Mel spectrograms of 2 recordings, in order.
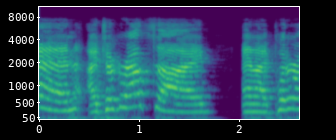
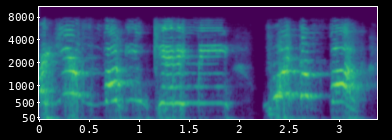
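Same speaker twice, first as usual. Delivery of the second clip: shocked outburst; 9 semitones higher than usual. Retold or imitated. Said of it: "And I'm like".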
